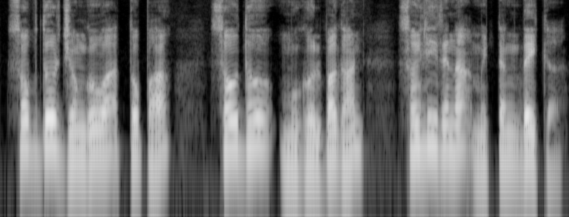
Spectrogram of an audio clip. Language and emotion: Santali, neutral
